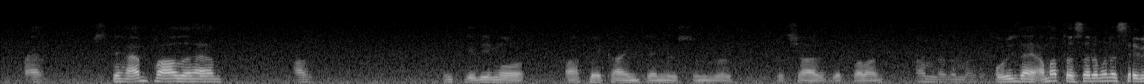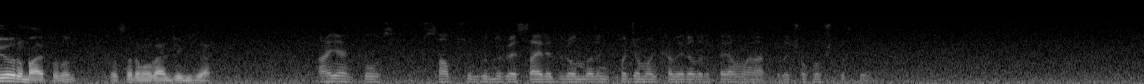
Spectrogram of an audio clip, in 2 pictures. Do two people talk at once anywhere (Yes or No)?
No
